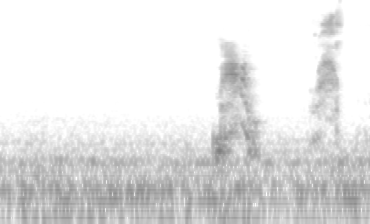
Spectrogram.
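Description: A cat meows twice close by, a drawn-out call followed by a shorter, higher one, over a quiet low background hum.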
